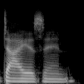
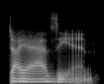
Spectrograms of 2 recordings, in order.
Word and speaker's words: Diazien: His name is Diazien, and I kept pronouncing it Diazien.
